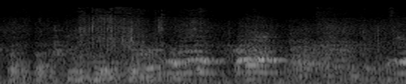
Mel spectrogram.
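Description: Chickens cluck busily while pecking at cabbage leaves, a close, steady run of overlapping clucks and soft calls with no talking.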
